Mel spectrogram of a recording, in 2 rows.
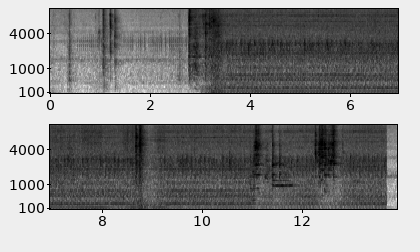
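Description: A tractor with a Terra King material collection system attached runs steadily while its 3-point hitch is lifted, a loud, continuous engine drone with vibration that starts abruptly after a few seconds of quieter noise.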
